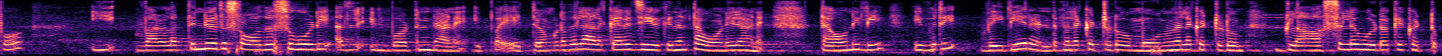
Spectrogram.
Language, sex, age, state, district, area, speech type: Malayalam, female, 18-30, Kerala, Kasaragod, rural, spontaneous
